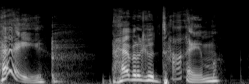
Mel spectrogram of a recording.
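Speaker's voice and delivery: very slow, stretched-out, casual delivery. Asked to do an impression fast: Christopher Walken voice. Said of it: "Christopher Walken".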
